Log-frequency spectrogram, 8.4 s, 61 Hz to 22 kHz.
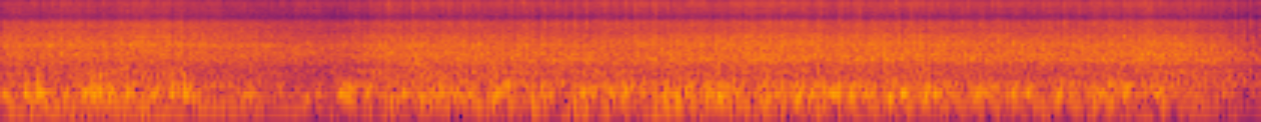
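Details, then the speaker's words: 1958 Evinrude 18HP Fastwin two-stroke outboard, rebuilt with replacement powerhead, new rings, bearings and NGK B6S plugs, on oil mix, smoking. Steady buzzing note at even speed for several seconds, no stumbles or knocks: normal running. "By the way, if nothing else, these motors would make great mosquito killers with the oil and the smoke."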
